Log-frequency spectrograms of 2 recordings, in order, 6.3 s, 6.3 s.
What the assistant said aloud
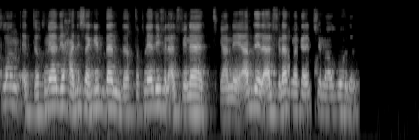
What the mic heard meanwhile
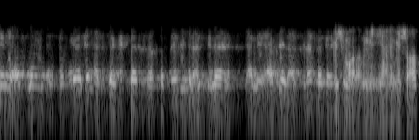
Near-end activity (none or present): present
